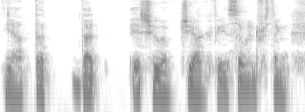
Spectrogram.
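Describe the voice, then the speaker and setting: A somewhat breathy man speaks on a very clean recording with a silent background. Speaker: podcast host. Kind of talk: interview.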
